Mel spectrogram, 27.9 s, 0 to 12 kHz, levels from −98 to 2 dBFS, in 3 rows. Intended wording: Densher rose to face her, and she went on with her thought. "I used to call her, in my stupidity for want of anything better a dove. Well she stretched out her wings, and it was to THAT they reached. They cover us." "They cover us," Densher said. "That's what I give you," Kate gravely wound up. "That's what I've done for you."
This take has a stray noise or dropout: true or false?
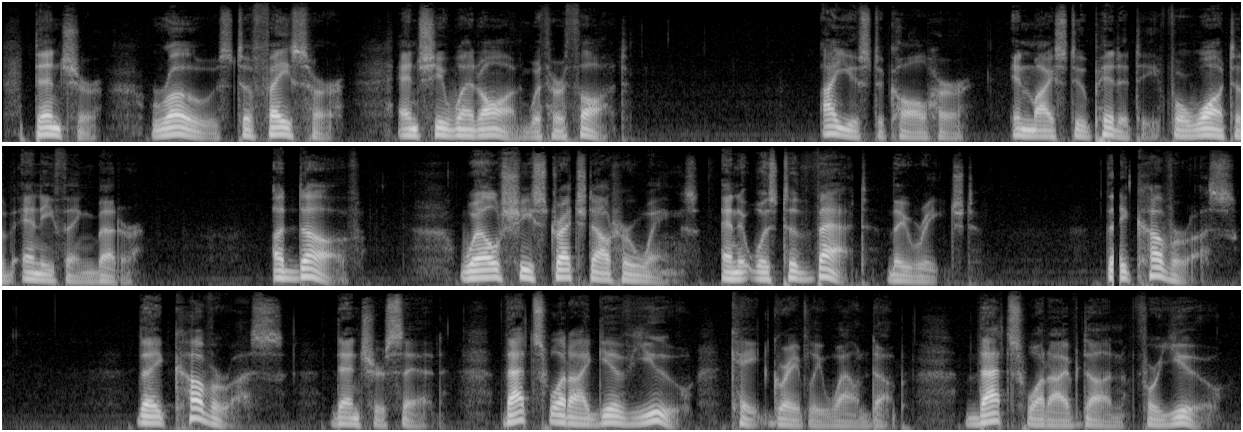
true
